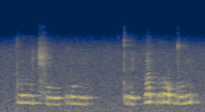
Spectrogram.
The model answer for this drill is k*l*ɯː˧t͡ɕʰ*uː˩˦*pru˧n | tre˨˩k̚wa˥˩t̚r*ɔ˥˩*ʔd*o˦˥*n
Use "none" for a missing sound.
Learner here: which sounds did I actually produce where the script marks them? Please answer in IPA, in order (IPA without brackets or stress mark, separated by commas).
l, uː˩˦, ɔ˥˩, o˦˥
